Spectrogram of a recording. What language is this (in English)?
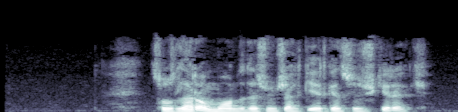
Uzbek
